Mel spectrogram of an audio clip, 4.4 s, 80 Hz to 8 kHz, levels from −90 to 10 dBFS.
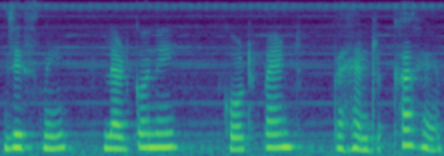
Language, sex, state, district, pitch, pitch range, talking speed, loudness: Hindi, female, Haryana, Rohtak, 245 Hz, 230-250 Hz, 110 wpm, -17 LUFS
